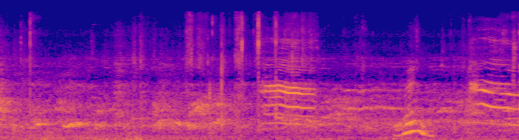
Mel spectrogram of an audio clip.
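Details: A whiny grey domestic cat, probably hungry and thirsty, meowing indoors near its food: several drawn-out, arching meows, rising then falling in pitch, with strong harmonic overtones, mixed with a woman talking to it.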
